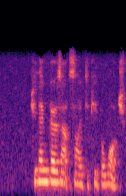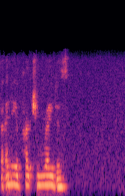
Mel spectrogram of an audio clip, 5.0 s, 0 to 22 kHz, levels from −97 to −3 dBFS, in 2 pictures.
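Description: Noise suppressor artifacts run the whole way through: the room noise, sitting about 17 dB under the speech, gets pulled down about 18 dB between words, then pumps back up underneath them. At 2.35 to 2.63 s and again at 2.95 to 3.26 s, the suppressor mistakes bits of speech for noise and cuts them by up to about 12 dB, roughly a tenth of a second or a bit more each time, so those sounds come out swallowed.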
